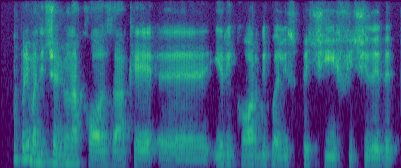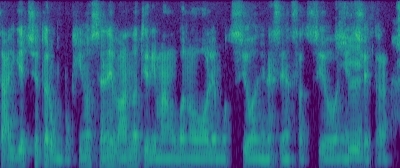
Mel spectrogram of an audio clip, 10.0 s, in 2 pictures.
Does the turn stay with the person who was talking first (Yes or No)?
Yes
